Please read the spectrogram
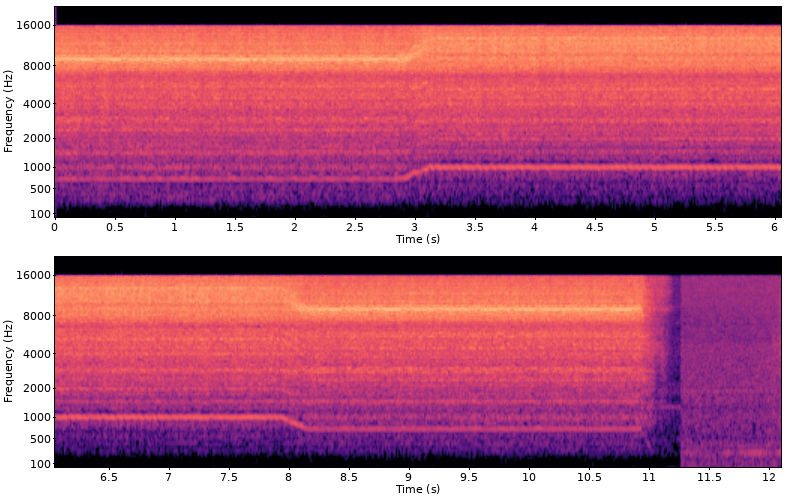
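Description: Magimix countertop blender running on its automatic soup programme, blending hot carrot soup: a steady motor whine that steps up in pitch about three seconds in, drops back down about five seconds later, and cuts off suddenly near the end.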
